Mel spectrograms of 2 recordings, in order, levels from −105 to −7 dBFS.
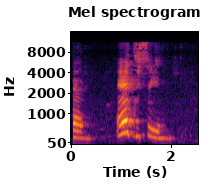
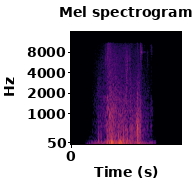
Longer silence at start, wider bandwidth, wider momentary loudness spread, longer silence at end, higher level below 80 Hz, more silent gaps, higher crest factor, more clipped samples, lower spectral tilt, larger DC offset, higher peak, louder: second, 0.05 s vs 0.45 s; about the same, 11.5 kHz vs 11.5 kHz; first, 19 LU vs 8 LU; about the same, 0.6 s vs 0.55 s; second, -80 dBFS vs -58 dBFS; neither; about the same, 22 dB vs 22 dB; neither; second, -2 dB/octave vs -5.5 dB/octave; neither; first, -10 dBFS vs -34 dBFS; first, -28 LUFS vs -55 LUFS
